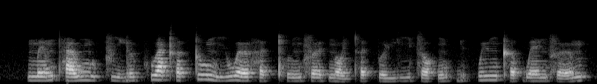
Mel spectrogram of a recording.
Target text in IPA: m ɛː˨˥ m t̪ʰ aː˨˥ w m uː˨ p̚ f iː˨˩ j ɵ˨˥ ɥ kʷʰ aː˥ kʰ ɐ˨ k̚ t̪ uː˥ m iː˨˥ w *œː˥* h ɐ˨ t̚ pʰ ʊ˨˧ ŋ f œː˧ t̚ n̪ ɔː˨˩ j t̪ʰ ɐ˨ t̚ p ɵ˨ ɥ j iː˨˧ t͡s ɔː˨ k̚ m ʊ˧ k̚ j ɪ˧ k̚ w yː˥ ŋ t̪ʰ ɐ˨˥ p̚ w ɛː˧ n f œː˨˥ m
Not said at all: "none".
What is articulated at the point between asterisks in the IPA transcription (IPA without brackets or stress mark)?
œː˨˧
